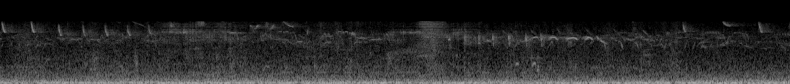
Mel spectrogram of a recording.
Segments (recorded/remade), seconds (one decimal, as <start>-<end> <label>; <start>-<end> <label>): 0.0-1.6 recorded; 1.6-2.3 remade; 2.3-3.9 recorded; 3.9-4.8 remade; 4.8-7.9 recorded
